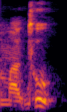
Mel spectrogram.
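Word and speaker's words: मधु: in terms of pronunciation the second letter in the Mantra madhu the two is from the fourth letter in the third so it has to be aspirated it's a mahaprana consonant okay um just pay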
